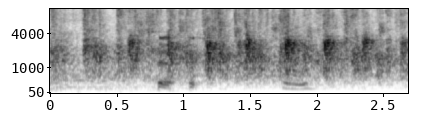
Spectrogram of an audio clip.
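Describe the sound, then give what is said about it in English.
An audience applauds with a steady, dense patter of clapping that holds at an even, moderate level throughout, while a voice briefly murmurs underneath. “Yeah, I'm surprised we didn't get more applause on that.”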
